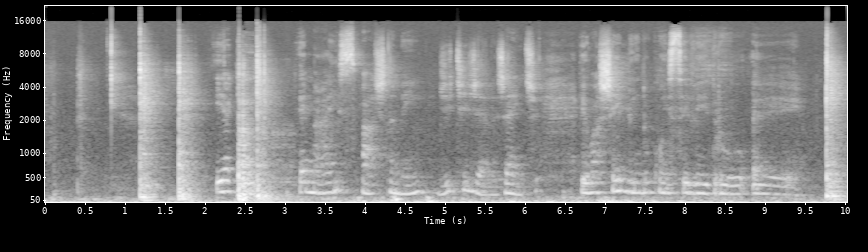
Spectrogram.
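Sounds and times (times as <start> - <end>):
sharp knocks on cabinet door: 9.8 - 10.0.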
